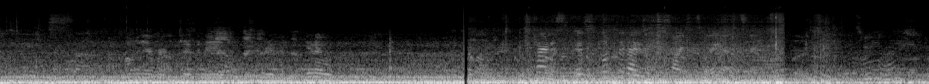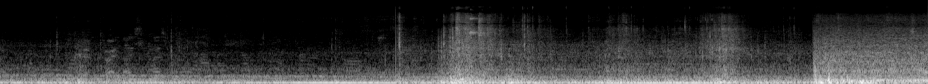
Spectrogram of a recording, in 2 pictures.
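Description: A bus engine rumbles steadily from inside.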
